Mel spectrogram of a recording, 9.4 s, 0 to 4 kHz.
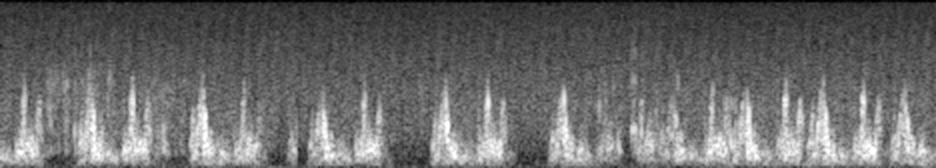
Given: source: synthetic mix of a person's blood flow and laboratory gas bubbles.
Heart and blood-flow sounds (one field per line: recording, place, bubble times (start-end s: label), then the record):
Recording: Doppler ultrasound of blood flow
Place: precordium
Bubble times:
0.43-1.11 s: bubbles
1.43-1.86 s: bubbles
5.95-6.03 s: bubbles
6.10-6.23 s: bubbles
6.29-6.38 s: bubbles
6.72-6.79 s: bubbles
7.07-7.38 s: bubbles
From the record:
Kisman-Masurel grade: 221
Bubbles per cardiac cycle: several, 3 to 8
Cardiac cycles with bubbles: 10 to 50%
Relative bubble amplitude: barely perceptible (0.100 to 0.250)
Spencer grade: 2 (many but less than half of the cardiac periods contain bubble signals, singularly or in groups)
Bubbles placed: only in the low amplitude regions of the cardiac cycle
